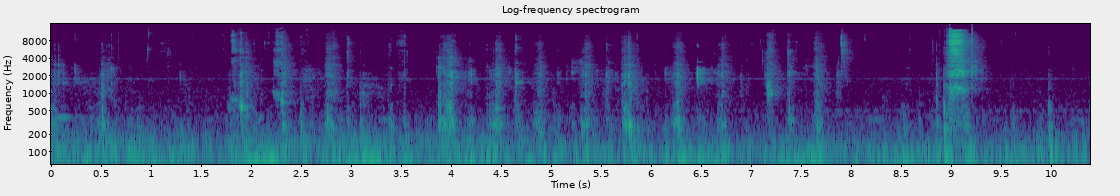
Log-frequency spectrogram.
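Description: Close-up eating sounds: a person chewing and biting on chicken feet, with many short wet mouth clicks and smacks. One louder, longer burst of mouth noise comes about nine seconds in.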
